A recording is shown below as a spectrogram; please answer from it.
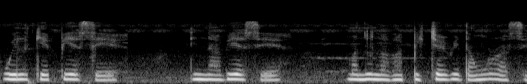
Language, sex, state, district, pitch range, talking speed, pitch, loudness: Nagamese, female, Nagaland, Dimapur, 210-235 Hz, 145 wpm, 225 Hz, -16 LUFS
